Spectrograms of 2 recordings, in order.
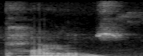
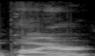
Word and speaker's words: pyre: now yes so are there other platform style piles are the piles whatever the pile was pyre oh pire there we go thank you i was like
